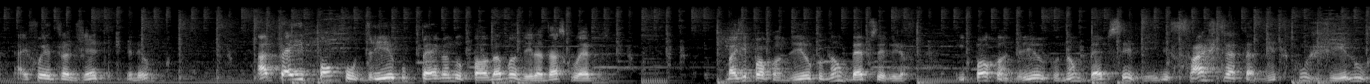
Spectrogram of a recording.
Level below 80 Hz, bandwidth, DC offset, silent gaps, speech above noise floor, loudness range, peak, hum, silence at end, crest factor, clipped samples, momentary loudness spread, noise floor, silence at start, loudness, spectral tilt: -48 dBFS; 16 kHz; under 0.1%; none; 28 dB; 5 LU; -4 dBFS; none; 0 s; 16 dB; under 0.1%; 14 LU; -45 dBFS; 0.15 s; -18 LUFS; -6 dB/octave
